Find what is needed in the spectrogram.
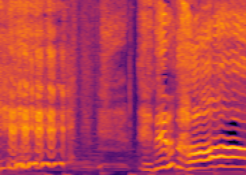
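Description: A woman's acted, embarrassed giggle, "ehehehe", with a quickly bobbing pitch, followed by a few spoken words ("tereru", "how embarrassing") over light background music.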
